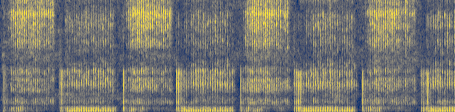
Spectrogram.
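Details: Close, loud cat purr, a gritty rumbling drone pulsing in regular breath-length surges of under a second each, with brief gaps between strokes and nothing else audible.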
